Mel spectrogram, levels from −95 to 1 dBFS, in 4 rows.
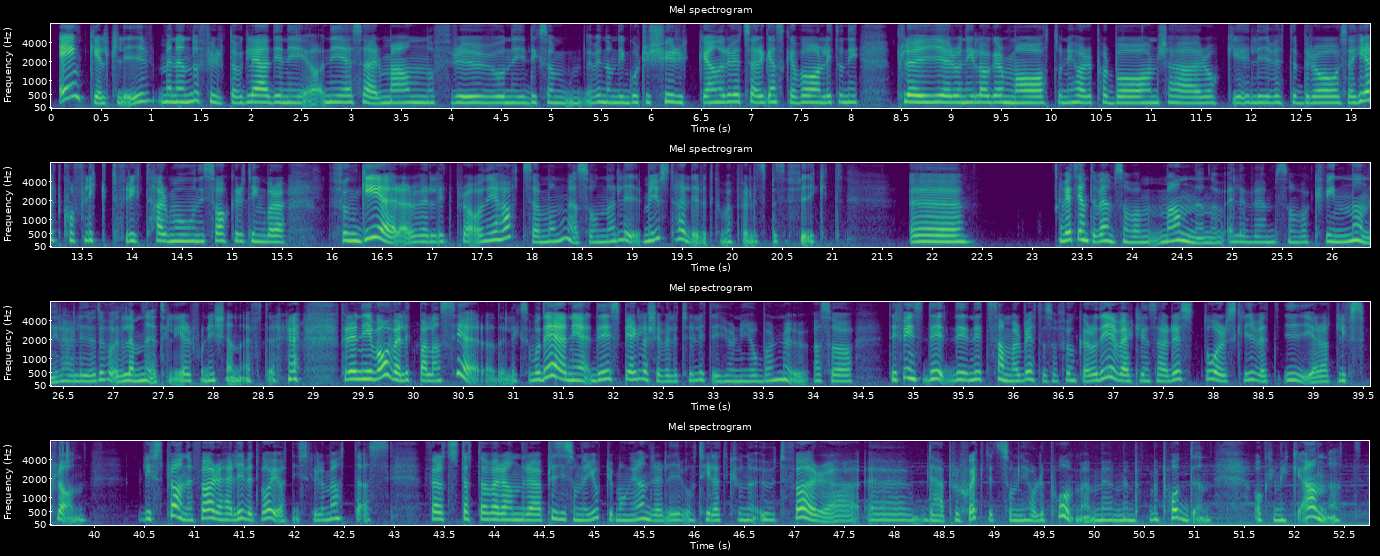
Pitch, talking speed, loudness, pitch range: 225 Hz, 225 wpm, -24 LUFS, 210-250 Hz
